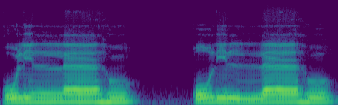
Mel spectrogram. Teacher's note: Lafdzul jalalah Allah yang mana sebelumnya itu hurufnya berharokat kasroh, huruf lam pada kata qulillah, quli, huruf lam berharokat kasroh, maka huruf lam pada lafdzul jalalah menjadi tipis.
